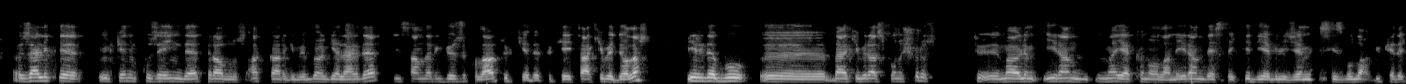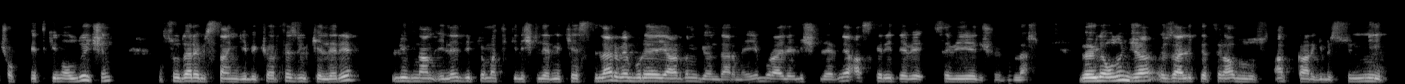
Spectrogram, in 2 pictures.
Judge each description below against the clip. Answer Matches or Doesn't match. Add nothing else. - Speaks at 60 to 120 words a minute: Doesn't match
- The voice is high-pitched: Doesn't match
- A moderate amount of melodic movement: Matches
